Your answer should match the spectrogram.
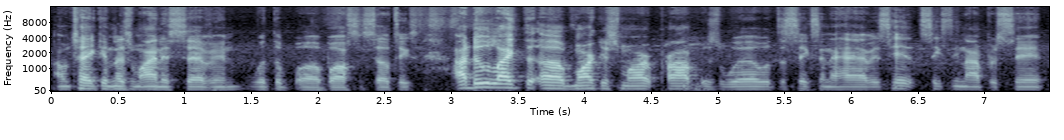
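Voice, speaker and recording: A man's voice: lowish voice, a little fast, few pauses, a bit bright, dry recording. A man on a sports betting panel, casually chatting through his picks.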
